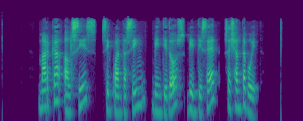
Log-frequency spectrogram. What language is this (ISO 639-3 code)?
cat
